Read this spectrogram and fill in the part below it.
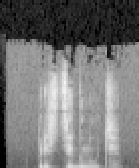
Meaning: to buckle up, to zip up, to button up, to fasten
- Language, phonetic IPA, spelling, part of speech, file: Russian, [prʲɪsʲtʲɪɡˈnutʲ], пристегнуть, verb, Ru-пристегнуть.ogg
